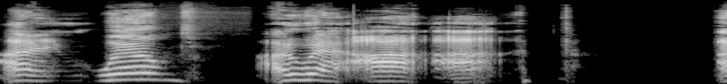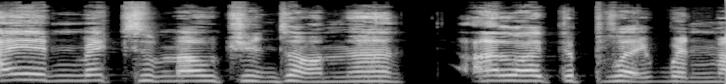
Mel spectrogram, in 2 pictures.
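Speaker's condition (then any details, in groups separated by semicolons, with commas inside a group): Cerebral palsy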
